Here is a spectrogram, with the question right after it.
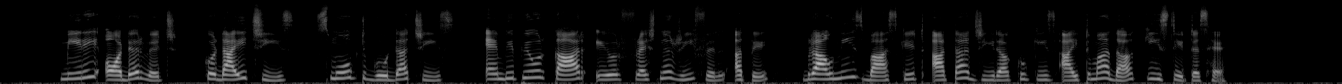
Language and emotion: Punjabi, neutral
